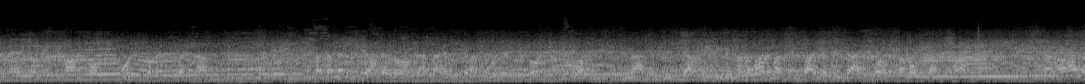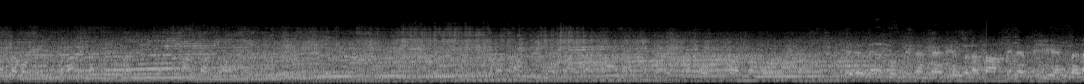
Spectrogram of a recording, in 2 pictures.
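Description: Racing car engines roar and rev as cars speed around a track.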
